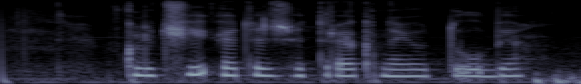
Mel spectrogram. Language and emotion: Russian, neutral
